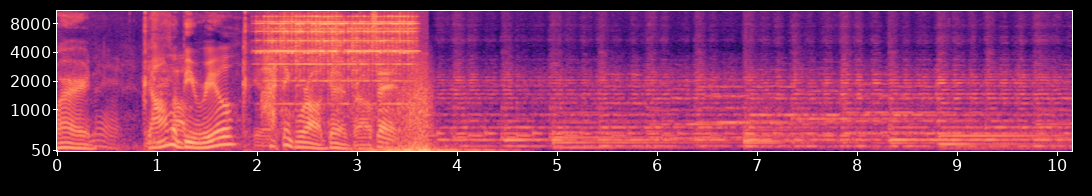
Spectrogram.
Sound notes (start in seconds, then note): 1.9 bell rings; 3.0 dramatic music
